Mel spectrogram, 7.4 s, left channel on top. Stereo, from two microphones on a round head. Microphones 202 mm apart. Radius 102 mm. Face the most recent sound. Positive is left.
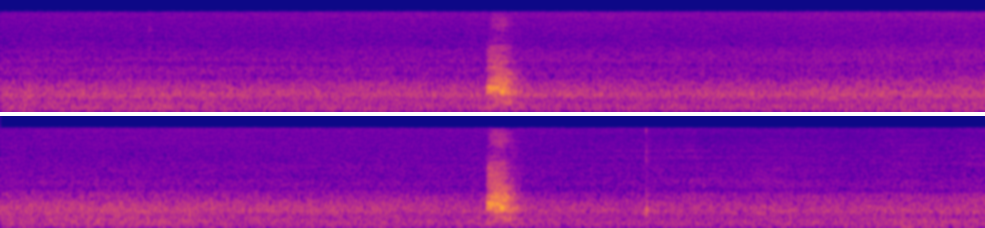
turn(degrees=-30)  # may be behind; listen again after turning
